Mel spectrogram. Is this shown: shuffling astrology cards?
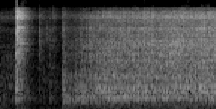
no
